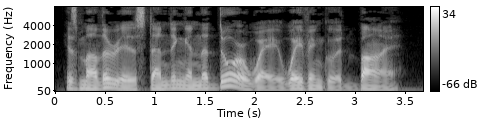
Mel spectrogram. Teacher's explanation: The important content word is mother. The unstressed words are his and is. The words mother and is are linked together, but not contracted.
